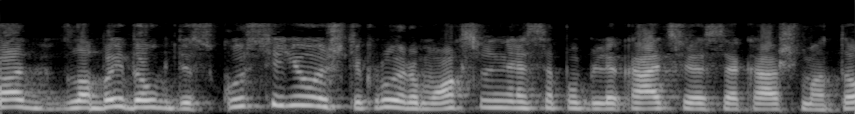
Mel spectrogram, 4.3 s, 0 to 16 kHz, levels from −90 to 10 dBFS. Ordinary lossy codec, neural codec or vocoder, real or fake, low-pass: MP3, 48 kbps; codec, 16 kHz, 16 kbps, FunCodec, trained on LibriTTS, 50 frames a second; fake; 7.2 kHz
